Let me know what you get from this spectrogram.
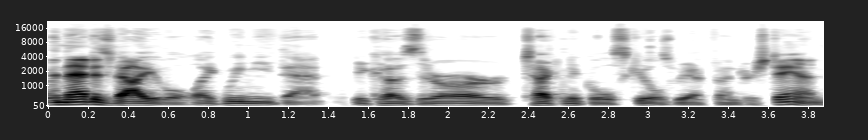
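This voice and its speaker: A man with an American accent talks very fast in a very deep, low pitch with vocal fry. The recording is very clean, the background silent. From New York City area, summers in Vancouver. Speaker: online course instructor. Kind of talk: casual interview chat.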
